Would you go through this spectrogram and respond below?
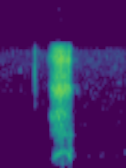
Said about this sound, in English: And I'm coughing. Hey. I'm almost like coughing, choking right when you answered. I apologize. That's so embarrassing. I was taking a sip of my soda and...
